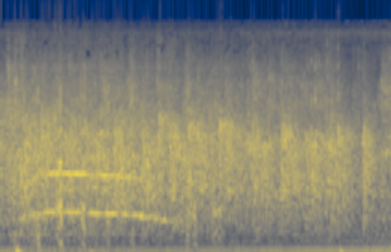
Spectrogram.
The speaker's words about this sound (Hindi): फिर तालियां बजाओ।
